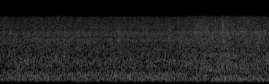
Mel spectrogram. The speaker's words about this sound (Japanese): 雨がたくさん降ってまして、この後避難勧告とかが出てくるかどうかなって感じなんですけれども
